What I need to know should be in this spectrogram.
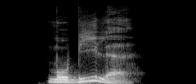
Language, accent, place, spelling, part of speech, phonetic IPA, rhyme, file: German, Germany, Berlin, mobile, adjective, [moˈbiːlə], -iːlə, De-mobile.ogg
- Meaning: inflection of mobil: 1. strong/mixed nominative/accusative feminine singular 2. strong nominative/accusative plural 3. weak nominative all-gender singular 4. weak accusative feminine/neuter singular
